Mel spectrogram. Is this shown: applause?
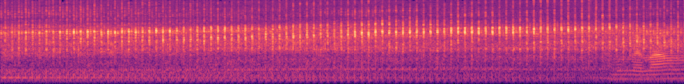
no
